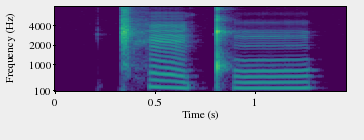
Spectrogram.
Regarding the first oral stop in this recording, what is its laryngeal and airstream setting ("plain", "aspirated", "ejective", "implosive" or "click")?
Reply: click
